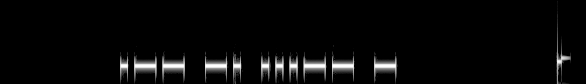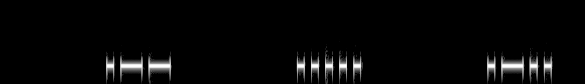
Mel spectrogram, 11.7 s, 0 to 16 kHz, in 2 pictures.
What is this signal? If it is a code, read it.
Morse code, heard as a keyed tone, about 17 wpm, spaced as for 10 wpm, 700 Hz. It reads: WN3T W5L
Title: USA Call Signs - 4 Characters - 6x Character Spacing - 17wpm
